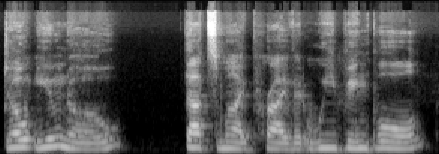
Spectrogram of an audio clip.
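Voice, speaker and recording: Woman putting on an old male rhinoceros, gruff, self-pitying, angry, lamenting, children's storybook character. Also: steady tone, slow. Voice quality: deep, gruff. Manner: grumbling, lamenting. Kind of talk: children's storybook read aloud.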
